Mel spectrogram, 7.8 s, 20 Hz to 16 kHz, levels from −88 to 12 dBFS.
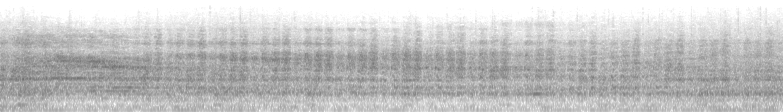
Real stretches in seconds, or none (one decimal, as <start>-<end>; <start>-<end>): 0.0-7.8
